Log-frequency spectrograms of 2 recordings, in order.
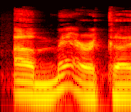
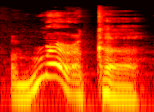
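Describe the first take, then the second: First: It is said in a plain, neutral accent. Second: It is said in a put-on Southern US accent. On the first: "we don't pronounce it America" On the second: "it's pronounced America"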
